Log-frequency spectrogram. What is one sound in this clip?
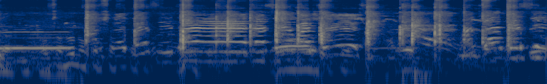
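A man sings loudly close by, holding long drawn-out notes.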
